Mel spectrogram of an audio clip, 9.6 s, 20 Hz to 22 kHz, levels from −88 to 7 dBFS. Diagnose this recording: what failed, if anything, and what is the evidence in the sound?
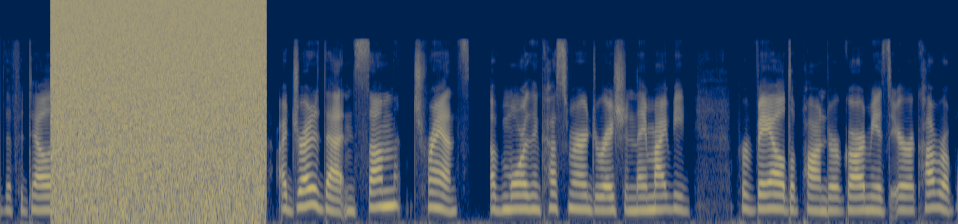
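Samples built from the wrong bytes, a sample-format conversion failure, run from 0.50 to 2.66 s: the speech becomes loud white noise. Misassembled bytes promote noisy low bits to the top, so the spectrogram turns flat and broadband, and the waveform becomes a dense band.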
